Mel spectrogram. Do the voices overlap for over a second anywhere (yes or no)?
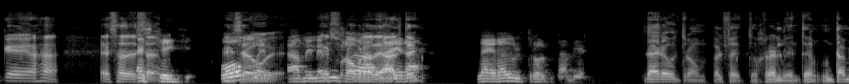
yes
